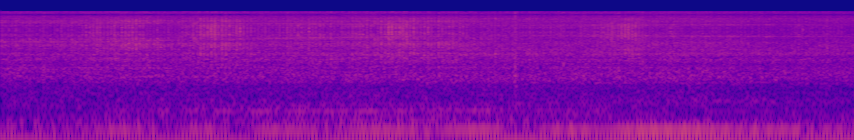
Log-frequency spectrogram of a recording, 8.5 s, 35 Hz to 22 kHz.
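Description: Class 73 electro-diesel's English Electric four-cylinder diesel engine working hard as the locomotive pulls away, a steady low-pitched thrash that swells a little near the end.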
